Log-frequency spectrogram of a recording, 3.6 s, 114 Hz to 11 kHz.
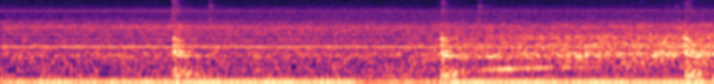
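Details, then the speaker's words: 3D printer with all-metal hot end: sharp clicks about every 1.5 seconds from the extruder motor over a steady hum, as the extruder skips because filament can't be pushed through the nozzle fast enough. "that clicking sound i've kind of gotten used to it at this point because for me there's just almost no way around it i have to go so slow that that it's just annoying um so what that indicates though is that there's a problem getting that filament through the nozzle fast enough"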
